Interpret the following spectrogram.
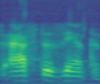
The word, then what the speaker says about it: astaxanthin: middle of it it's X is pronounced as a Z so it's astaxanthin that's perfect and astaxanthin like I mentioned earlier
